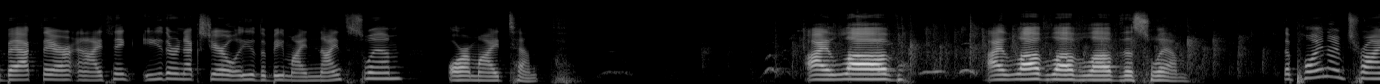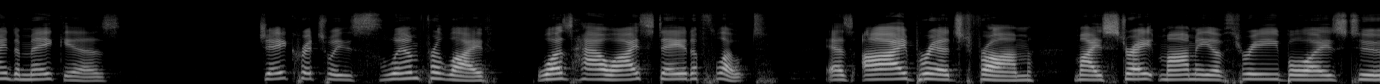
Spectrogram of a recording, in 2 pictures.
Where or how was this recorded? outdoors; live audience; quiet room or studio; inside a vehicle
live audience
